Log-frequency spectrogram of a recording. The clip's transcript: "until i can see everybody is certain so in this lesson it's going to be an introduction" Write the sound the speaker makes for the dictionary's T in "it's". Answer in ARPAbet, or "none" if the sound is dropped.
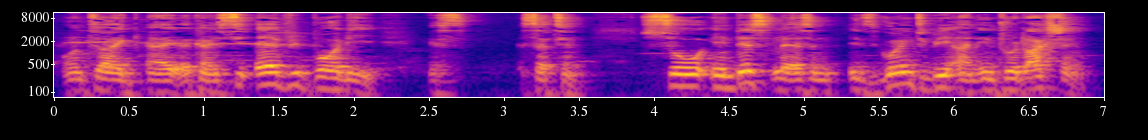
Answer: T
